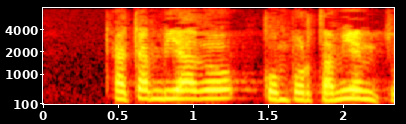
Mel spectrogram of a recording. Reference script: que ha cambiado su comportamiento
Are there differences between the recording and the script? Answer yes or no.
yes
